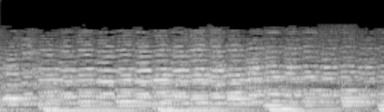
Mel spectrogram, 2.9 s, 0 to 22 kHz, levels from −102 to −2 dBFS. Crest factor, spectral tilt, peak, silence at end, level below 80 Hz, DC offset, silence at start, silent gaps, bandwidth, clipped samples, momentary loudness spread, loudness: 14 dB; -7 dB/octave; 0 dBFS; 0 s; -22 dBFS; under 0.1%; 0 s; none; 7.6 kHz; under 0.1%; 4 LU; -15 LUFS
